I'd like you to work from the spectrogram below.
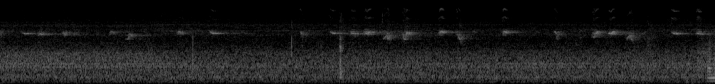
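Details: One or two house finches give a run of short, bright chirps, several per second, growing stronger midway, over a steady hiss; possibly an alert sound rather than song, though the observer is unsure.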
